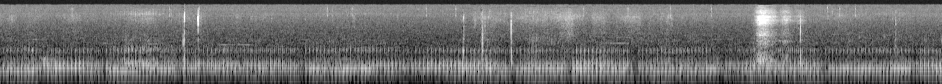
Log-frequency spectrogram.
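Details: Cute kitten purring, a sustained deep rumble swelling with each breath, punctuated by scattered clicks and one brief rustle toward the end.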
